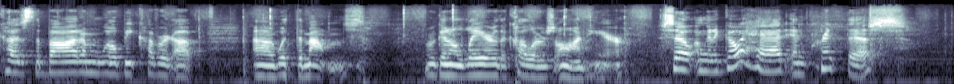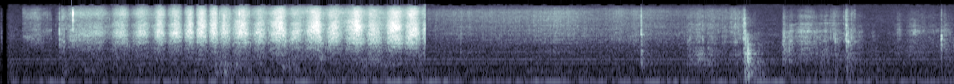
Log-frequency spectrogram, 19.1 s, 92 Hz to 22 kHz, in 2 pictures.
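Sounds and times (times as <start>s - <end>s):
paper rubbing on printing plate: 8.1s - 13.8s.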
